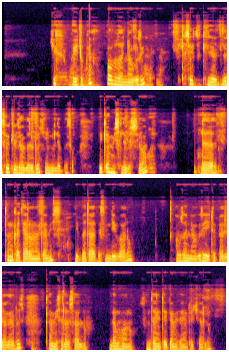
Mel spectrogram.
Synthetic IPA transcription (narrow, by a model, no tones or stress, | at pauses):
jɪhbəit̪jo̞pʼːjab̥əaβzaɲːawɡize̞ | ləset̪lɨd͡ʒaɡəɾəd̪o̞t͡ʃːjɛmːilːəbːəsəw | jɛkʼəmisləβsiho̞n | lət̪ʼɨmkʼət̪jaləwnəkʼəmisjɪbːət̪ʼat̪ʼːɨsɨnd̪ibːaləw | aβzaɲːawɡize̞jɛit̪ʰjo̞pʼjalɨd͡ʒaɡəɾəd̪o̞t͡ʃːkʼəmisləβsalːnəw | ləməɦo̞nusɨnt̪ʰajnət̪jɛkʼəmisajnət̪ʰo̞t͡ʃːjalːu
